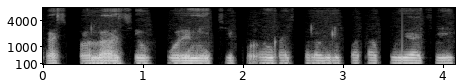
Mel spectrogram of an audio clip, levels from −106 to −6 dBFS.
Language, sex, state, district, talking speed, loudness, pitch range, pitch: Bengali, male, West Bengal, Jhargram, 175 wpm, -31 LUFS, 135-140 Hz, 140 Hz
